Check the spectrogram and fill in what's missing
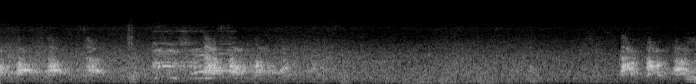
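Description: A neighbour's dog upstairs barks in short, muffled bursts of yips, a cluster at the start and another near the end, with a quiet gap between.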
